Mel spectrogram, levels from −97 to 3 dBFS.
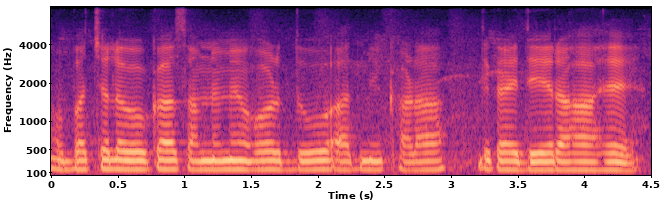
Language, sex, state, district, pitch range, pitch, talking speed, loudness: Hindi, male, Arunachal Pradesh, Lower Dibang Valley, 150-155 Hz, 150 Hz, 175 wpm, -14 LUFS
